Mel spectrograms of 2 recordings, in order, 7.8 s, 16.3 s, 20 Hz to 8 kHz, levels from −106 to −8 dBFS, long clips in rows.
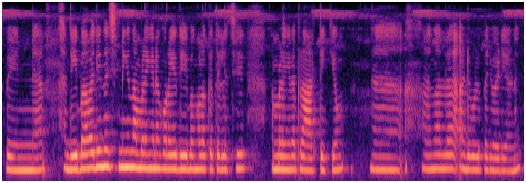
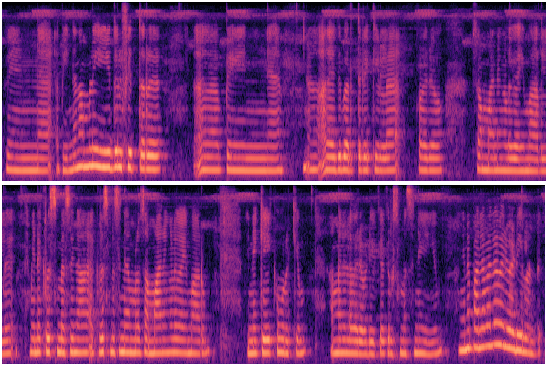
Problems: low volume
